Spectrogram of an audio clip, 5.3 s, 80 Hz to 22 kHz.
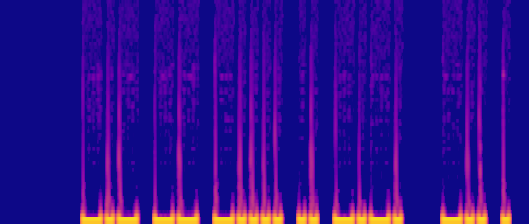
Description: Morse code, heard as a keyed tone, about 20 wpm, 700 Hz. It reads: KM6IC DE
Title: USA Callsign DE Callsign - 5 Characters - 20wpm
